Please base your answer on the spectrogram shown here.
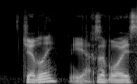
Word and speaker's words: Ghibli: It should be pronounced Ghibli. Ghibli. Yeah, because I've always said Giblly.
